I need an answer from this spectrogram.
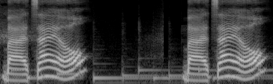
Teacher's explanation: when a syllable ends with a final consonant, called bachim, and the next syllable starts with a vowel, the final consonant moves over and is pronounced with the next syllable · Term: linking sounds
